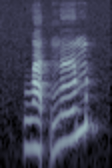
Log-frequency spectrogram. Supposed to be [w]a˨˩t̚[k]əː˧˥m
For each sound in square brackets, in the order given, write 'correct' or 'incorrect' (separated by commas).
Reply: correct, incorrect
